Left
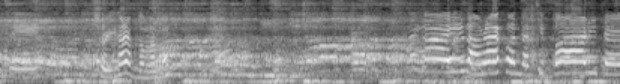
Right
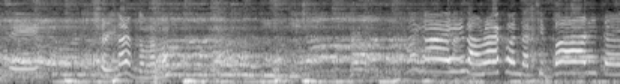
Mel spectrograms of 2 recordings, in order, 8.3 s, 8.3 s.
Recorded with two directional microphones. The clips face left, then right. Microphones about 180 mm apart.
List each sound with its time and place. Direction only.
0.2 s music: centre (ahead or behind)
1.3 s speech: 10° left (ahead or behind)
5.6 s music: 5° left (ahead or behind)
